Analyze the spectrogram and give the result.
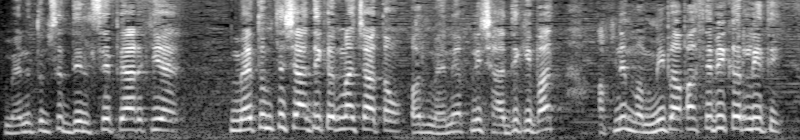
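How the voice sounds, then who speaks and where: A man's voice: high-pitched, fast talker, lightly acted. A man playing a poor young servant who earnestly pleads with his girlfriend not to leave him. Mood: pleading. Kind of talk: scripted skit acting.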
